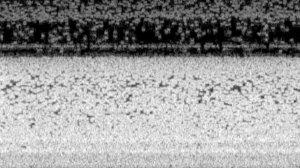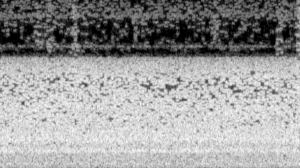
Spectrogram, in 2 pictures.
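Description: Steady, even hiss with no other sound: the recording's constant background noise.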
